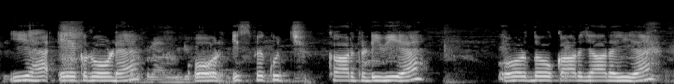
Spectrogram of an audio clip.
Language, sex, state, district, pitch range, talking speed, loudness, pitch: Hindi, male, Uttar Pradesh, Saharanpur, 175-190 Hz, 150 wpm, -14 LUFS, 180 Hz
